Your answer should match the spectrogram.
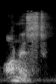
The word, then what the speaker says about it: honest: such as for example honest when you say honest you're making a vowel sound because you're skipping h you're skipping the h you're keeping the h silent and you're saying an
